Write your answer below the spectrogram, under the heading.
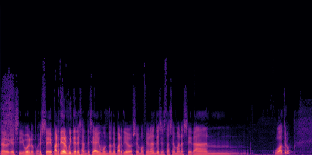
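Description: Over a quiet background, a man of medium pitch talks at a very fast pace with ordinary pitch variation. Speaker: futsal radio show host. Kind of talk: sports talk show.

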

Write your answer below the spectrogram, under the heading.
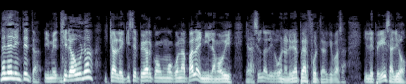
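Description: A man's very fast, lively-toned speech over a quiet background. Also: medium pitch for a man. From Argentina, Bahía Blanca. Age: 30s. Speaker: professional padel player. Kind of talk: radio interview. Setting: radio studio.

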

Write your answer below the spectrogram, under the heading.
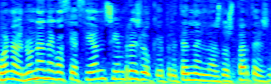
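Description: A woman speaks at a high pitch with fairly even intonation. Noticeable background noise runs behind her. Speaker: radio co-host reading listener messages. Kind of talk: casual chat. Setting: studio.

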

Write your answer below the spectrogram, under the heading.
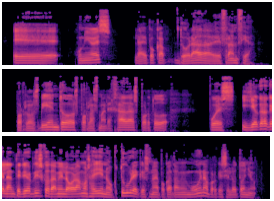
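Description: Against a quiet background, a man talks at a very fast pace in a medium pitch with ordinary pitch variation and a dry, close sound with no echo. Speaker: musician. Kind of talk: casual chat.

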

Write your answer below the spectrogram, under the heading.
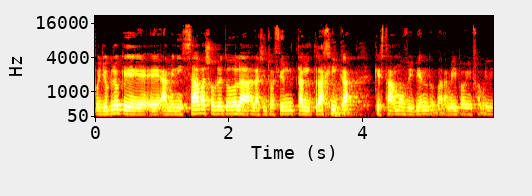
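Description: A man speaks with a fairly high pitch. The intonation is flat and monotone. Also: fairly quick pace. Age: 20s. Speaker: radio presenter and cancer survivor giving talks. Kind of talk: personal testimony interview.

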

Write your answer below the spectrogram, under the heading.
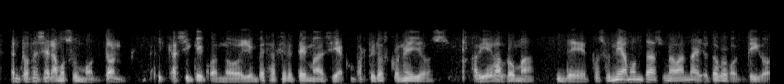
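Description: A man speaks at a very fast pace in a very deep, low voice. His intonation is lively. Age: 40s. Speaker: rock musician. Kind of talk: interview. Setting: phone call. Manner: halting.

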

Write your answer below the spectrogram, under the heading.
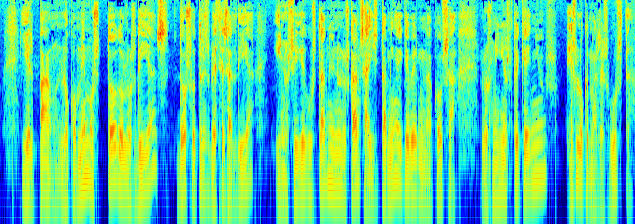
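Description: His voice has a dark, mellow tone and is somewhat breathy. The man's pitch swings very widely. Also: medium pitch for a man, moderate pace. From León, Spain. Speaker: baker. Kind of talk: interview.

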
